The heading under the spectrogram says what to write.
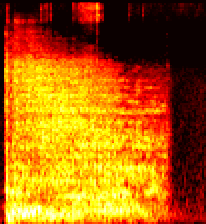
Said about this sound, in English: Gunshots.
